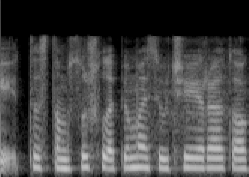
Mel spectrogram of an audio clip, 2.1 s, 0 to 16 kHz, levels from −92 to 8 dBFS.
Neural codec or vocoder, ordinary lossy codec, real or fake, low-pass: none; AAC, 48 kbps; real; 7.2 kHz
